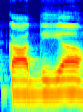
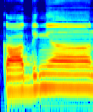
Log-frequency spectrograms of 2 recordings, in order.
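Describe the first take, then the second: First: ਕਾਦੀਆ with a clean oral final aa; no nasal ending. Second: ਕਾਦੀਆਂ with the final aa nasalised; nasal ending. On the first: Teacher models the word for learners, un-nasalised ਕਾਦੀਆ. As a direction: end ਕਾਦੀਆ without any nasalisation. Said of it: "ਬਿਨਾਂ ਬਿੰਦੀ ਤੋਂ ਉਚਾਰਨ ਕਰਨਾ". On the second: Teacher shows learners the mistake, nasal ending on ਕਾਦੀਆਂ. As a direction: let the end of ਕਾਦੀਆਂ go through the nose. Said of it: "ਕਾਦੀਆਂ ਨਹੀਂ ਕਹਿਣਾ". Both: Shown as a demonstration.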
